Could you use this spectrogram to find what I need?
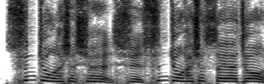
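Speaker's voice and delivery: high, reproachful 순종하셨어야죠 with stress on 순종; indignant rebuke. Acted. Samuel reproaching Saul, high and indignant. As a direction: scold sharply, pitched high. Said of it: "그걸 하나님이 기뻐하시는 게 아닙니다".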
